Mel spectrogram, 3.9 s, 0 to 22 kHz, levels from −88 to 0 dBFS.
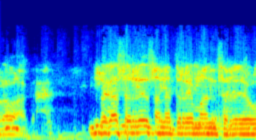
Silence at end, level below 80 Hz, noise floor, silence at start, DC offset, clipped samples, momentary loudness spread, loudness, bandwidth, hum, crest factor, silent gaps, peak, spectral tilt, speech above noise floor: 0 s; -42 dBFS; -40 dBFS; 0 s; under 0.1%; under 0.1%; 14 LU; -18 LUFS; 11.5 kHz; none; 10 dB; none; -8 dBFS; -6 dB/octave; 22 dB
